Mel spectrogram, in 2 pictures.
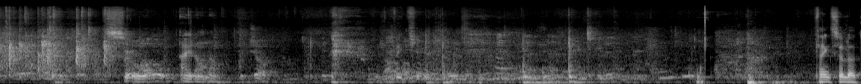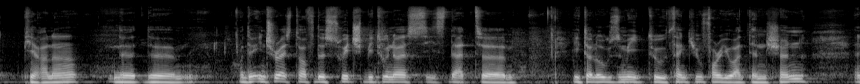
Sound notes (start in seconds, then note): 3.2 laughter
